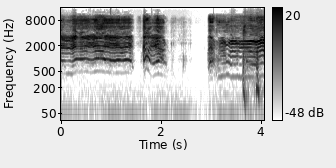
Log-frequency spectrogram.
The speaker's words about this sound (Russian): Какой ужас. Это металл. Ужас. Это когда поют собаки.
